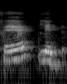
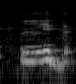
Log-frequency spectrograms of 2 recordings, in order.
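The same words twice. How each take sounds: First: خالد again, slowly and falling; slow repeat. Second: خالد drawn out slowly, falling; very slow sounding out. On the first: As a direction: say خالد slowly once more. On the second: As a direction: stretch خالد syllable by syllable. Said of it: "sounding out the name". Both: Shown as a demonstration.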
